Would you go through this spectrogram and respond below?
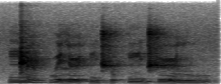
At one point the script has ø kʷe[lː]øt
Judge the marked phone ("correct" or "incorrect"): incorrect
